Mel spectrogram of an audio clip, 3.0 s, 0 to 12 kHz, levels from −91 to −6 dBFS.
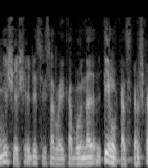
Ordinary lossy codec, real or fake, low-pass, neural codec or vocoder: MP3, 32 kbps; real; 10.8 kHz; none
